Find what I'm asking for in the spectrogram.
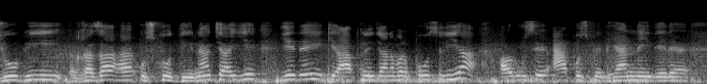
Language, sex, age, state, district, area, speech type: Urdu, male, 45-60, Bihar, Darbhanga, rural, spontaneous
